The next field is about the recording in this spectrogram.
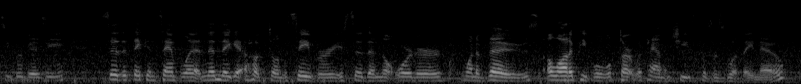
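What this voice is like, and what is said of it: British-sounding accent. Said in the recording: “you sound like a Brit ... She does, right?”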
